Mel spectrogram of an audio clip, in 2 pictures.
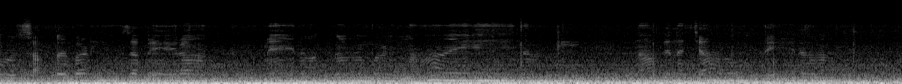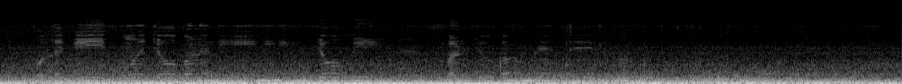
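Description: Steady low rumble of road and engine noise inside a moving car's cabin, with voices heard now and then over it.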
